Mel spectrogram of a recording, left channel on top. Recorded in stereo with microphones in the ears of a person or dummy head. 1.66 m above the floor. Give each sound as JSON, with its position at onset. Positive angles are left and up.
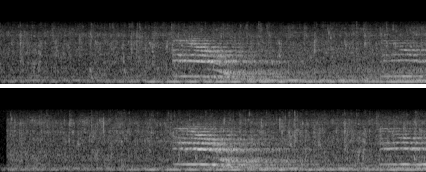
{"t": 1.6, "sound": "a cat meowing", "side_deg": 25, "distance_m": 2.0}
